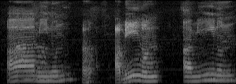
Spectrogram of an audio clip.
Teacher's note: پہلی الف معروف کی آدھی آواز ہے، دوسری یائے معروف کی پوری آواز ہے، اور آخری نون میں تنوین ہے.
